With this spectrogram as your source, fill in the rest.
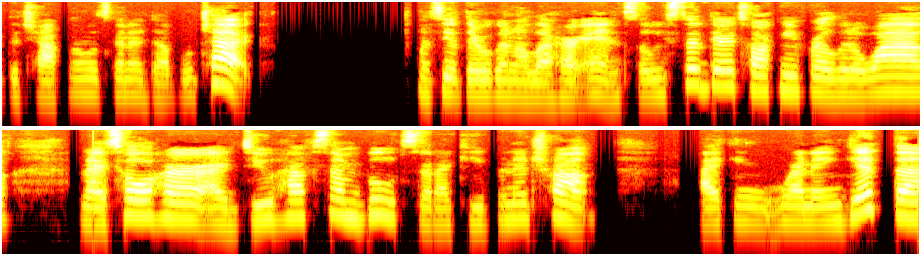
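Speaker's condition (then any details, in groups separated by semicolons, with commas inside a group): No condition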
